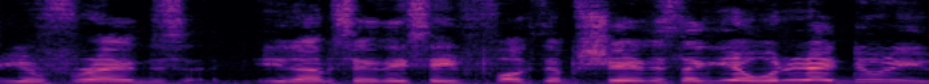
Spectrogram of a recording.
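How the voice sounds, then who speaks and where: Noticeable background noise sits behind a man with a New York accent whose voice is high-pitched for a man. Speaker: sports show host. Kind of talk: casual solo sports talk. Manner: fast, not always clearly enunciated.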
